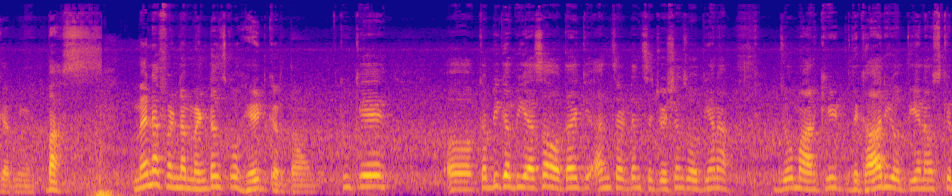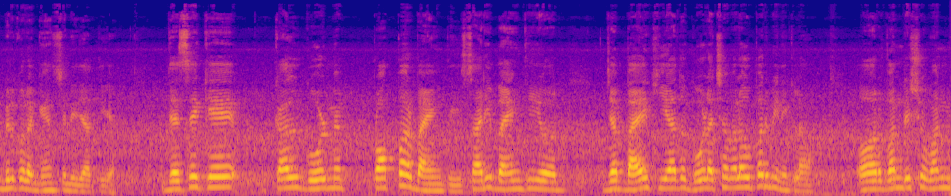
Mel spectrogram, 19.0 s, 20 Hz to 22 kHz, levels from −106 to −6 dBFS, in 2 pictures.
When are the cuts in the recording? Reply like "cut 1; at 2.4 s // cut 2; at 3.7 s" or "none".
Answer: none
